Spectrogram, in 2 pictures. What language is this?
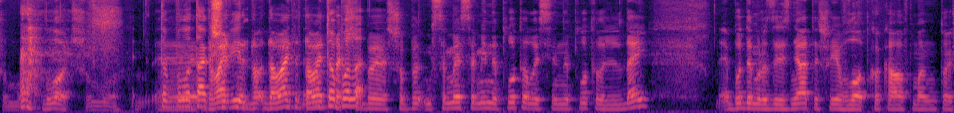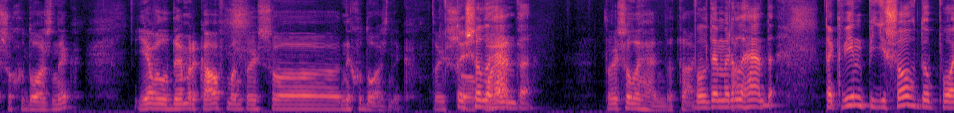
Ukrainian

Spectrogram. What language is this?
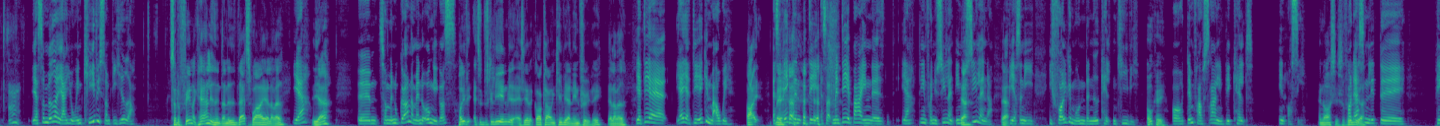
Danish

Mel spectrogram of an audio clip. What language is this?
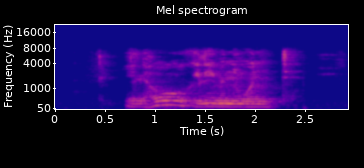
Kabyle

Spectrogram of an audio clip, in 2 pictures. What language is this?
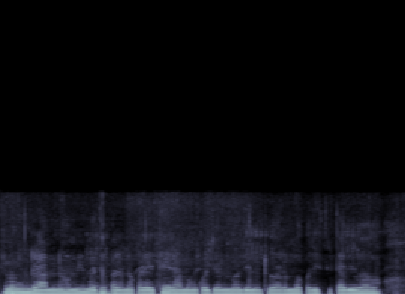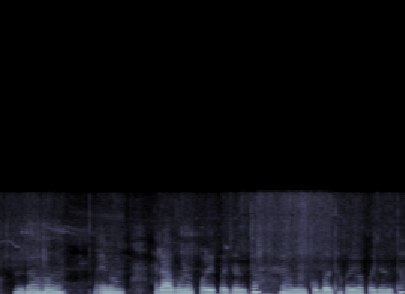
Odia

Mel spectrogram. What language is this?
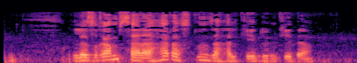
Pashto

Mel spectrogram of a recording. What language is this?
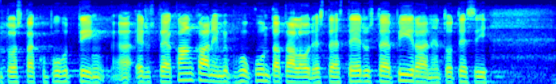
Finnish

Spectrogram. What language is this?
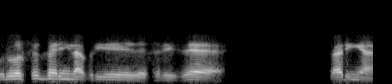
Tamil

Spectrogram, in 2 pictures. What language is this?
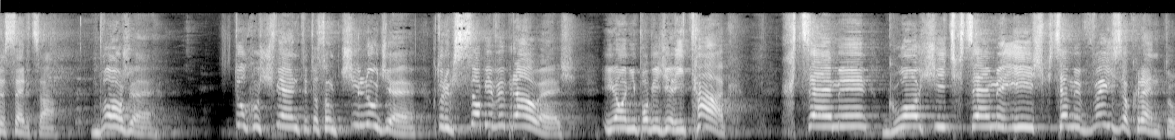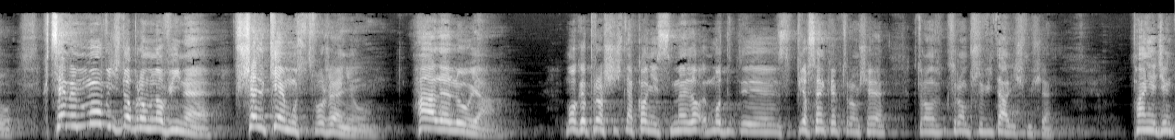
Polish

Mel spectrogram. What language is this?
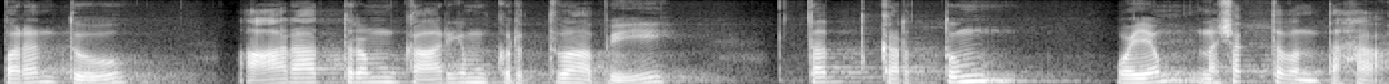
Sanskrit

